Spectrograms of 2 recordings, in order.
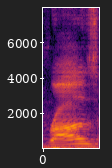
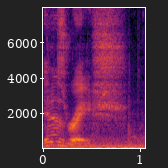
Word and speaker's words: Ra's: Is it Raz? Is it Raish? It is Raish.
